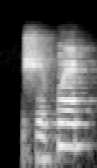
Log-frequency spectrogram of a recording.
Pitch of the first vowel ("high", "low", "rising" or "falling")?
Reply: low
